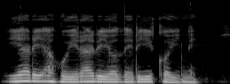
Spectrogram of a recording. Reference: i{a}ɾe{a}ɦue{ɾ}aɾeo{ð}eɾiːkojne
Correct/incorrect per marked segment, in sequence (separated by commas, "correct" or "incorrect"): correct, correct, correct, correct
